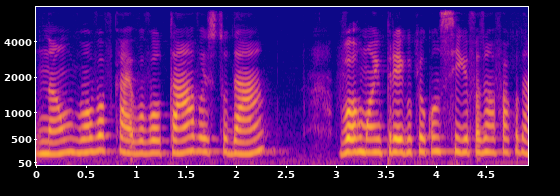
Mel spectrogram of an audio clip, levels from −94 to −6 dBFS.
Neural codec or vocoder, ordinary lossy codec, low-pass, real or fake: none; none; 7.2 kHz; real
